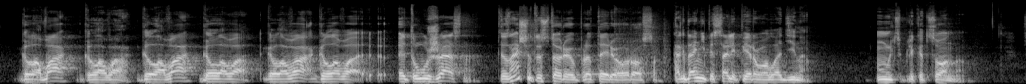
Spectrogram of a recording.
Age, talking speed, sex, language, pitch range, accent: 20-39, 115 wpm, male, Russian, 110-130 Hz, native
